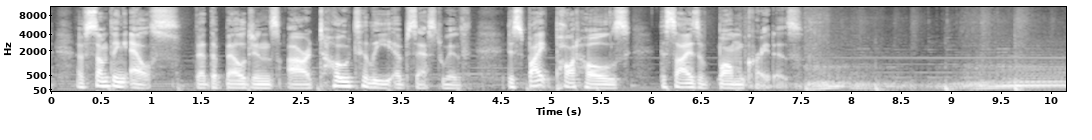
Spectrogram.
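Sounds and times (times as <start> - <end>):
speech: 0.0 - 7.9
car engine rumbling as the vehicle drives: 7.5 - 10.1.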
